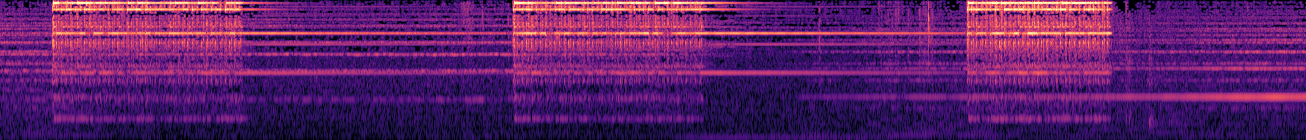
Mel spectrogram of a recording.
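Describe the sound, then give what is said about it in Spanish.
A telephone rings in three separate bursts, each lasting about two seconds with short pauses between. The bright, insistent ring is clear, with no voices. “Julio coge el teléfono.”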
